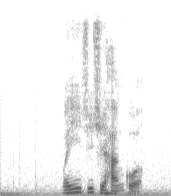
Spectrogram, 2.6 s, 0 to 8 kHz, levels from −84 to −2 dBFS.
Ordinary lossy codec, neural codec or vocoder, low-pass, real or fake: Opus, 64 kbps; none; 7.2 kHz; real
